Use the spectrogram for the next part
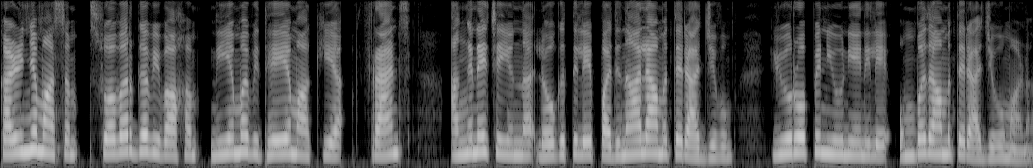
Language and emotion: Malayalam, neutral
